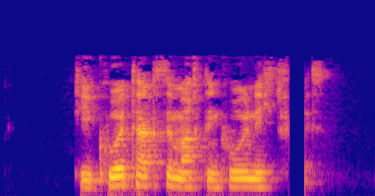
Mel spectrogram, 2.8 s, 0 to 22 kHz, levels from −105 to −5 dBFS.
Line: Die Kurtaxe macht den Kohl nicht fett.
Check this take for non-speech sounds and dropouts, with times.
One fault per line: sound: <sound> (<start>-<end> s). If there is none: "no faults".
sound: dropout (2.2-2.3 s)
